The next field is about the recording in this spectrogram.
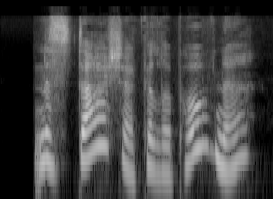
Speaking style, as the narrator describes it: cried the prince

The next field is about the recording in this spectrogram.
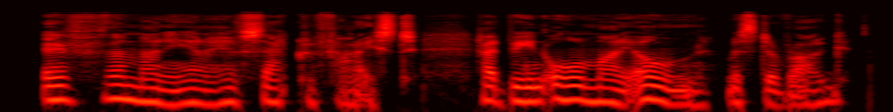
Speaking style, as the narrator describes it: sighed Mr

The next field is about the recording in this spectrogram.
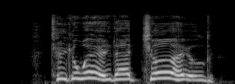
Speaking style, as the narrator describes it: she cried

